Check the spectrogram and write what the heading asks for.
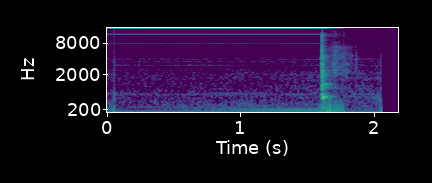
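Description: Intro sound effect: a steady low hum, with a faint click at the start and a short, sharp hit about one and a half seconds in that is the loudest sound.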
